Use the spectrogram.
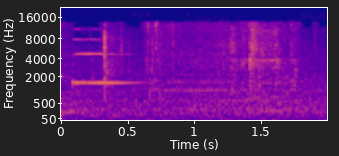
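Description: A queue ticket machine at the reception of a mammography and ultrasound clinic gives a steady electronic beep, then a brief mechanical whirr and clack as it prints and pushes out number slip 268, over a low background hum.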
